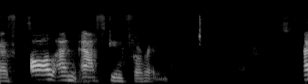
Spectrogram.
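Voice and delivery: slow, emotional, heartfelt delivery. Asking another speaker to let the previous person finish, emotional. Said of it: "I know that I sound emotional".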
